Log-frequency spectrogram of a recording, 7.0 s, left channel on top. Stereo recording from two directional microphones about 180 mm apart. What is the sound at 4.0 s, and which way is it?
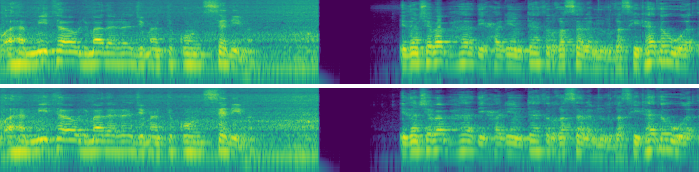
Speech, 50° left (ahead or behind).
